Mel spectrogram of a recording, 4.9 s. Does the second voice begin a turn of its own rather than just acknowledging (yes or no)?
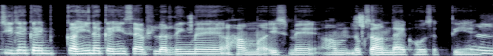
yes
